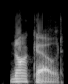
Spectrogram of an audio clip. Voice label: "knockout", American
